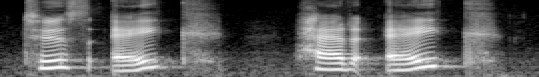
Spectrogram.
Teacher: 발음할 때는 이 CH 부분이 어떻게 발음이 되니 지금? 크로 발음이 나요. 그래서 toothache, headache, 크로 발음해 주시면 되겠습니다.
